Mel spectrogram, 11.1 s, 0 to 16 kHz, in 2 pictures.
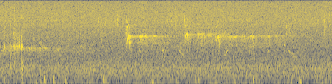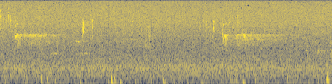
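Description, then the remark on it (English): Thin, high whistled calls of wild birds in a park repeat every few seconds, faint, over a constant low rumble and crackling outdoor noise, at about 7 o'clock. “Here's that wild bird.”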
